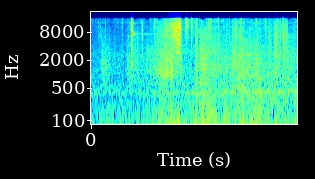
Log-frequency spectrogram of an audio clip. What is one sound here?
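A campfire crackles.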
